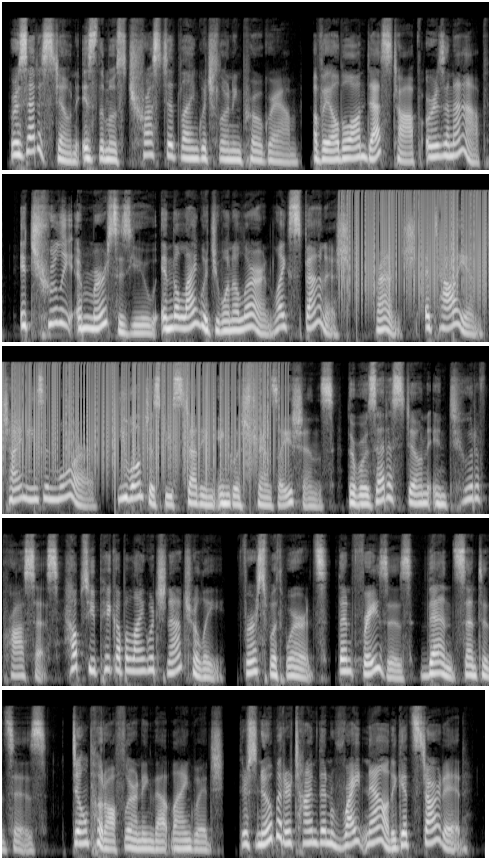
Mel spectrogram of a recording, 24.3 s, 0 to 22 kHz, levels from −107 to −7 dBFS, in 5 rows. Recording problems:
crackling; loud; from 8 to 13 s; 4 dB below the speech

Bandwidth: 15 kHz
